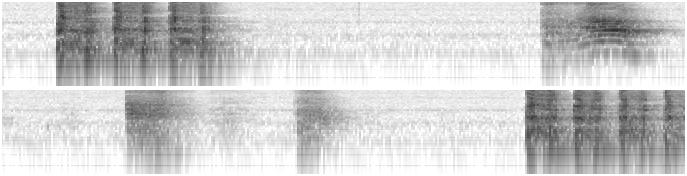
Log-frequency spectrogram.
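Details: A child coughing repeatedly: two bursts of several quick coughs with a few single coughs and a brief voiced sound between them.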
